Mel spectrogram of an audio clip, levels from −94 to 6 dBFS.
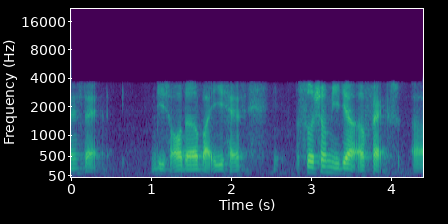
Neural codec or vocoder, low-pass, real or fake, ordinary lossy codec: codec, 16 kHz in and 24 kHz out, 1 kbps, XY-Tokenizer; 3.6 kHz; fake; none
